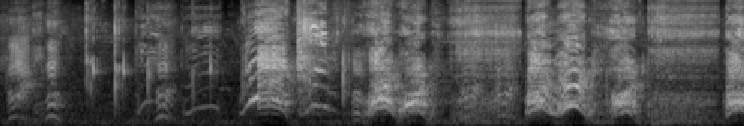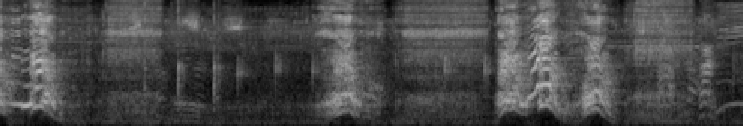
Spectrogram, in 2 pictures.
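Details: Bull Terrier dog barking in loud, irregular bursts, several harsh barks clustered together and then pausing, the outbursts recurring every one to two seconds over a busy, noisy background.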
